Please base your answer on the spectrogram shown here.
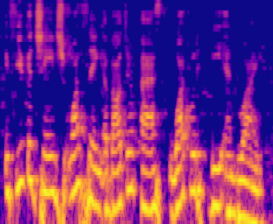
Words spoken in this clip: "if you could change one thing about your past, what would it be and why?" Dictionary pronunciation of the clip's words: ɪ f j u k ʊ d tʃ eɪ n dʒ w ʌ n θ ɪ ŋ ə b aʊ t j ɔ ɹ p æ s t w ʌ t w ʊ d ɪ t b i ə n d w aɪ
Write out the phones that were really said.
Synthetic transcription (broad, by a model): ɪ f j u k ʊ d tʃ eɪ n dʒ w ʌ n θ ɪ ŋ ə b aʊ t j ɔ ɹ p æ s t w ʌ t w ʊ d ɪ t b i ə n d w aɪ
